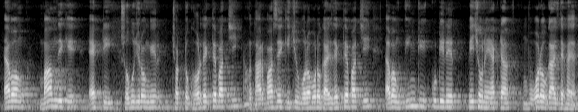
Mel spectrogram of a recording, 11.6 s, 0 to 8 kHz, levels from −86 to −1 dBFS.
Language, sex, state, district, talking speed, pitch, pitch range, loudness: Bengali, male, West Bengal, Malda, 150 wpm, 145 Hz, 130-155 Hz, -19 LUFS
